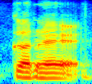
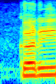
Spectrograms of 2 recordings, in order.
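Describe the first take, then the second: First: ਕਰੈ ending in open ai; correct vowel shown. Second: ਕਰੇ ending in narrow ay; wrong vowel shown. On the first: Teacher correcting students, ਕਰੈ with open ai. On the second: Teacher showing the misreading, ਕਰੇ with close e. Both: Shown as a demonstration. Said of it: "ਕਰੇ ਨਹੀਂ, ਕਰੈ".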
